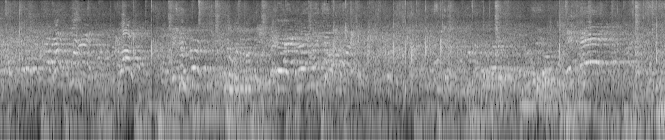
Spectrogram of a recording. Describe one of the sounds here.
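Sneakers squeak sharply on a gym floor, echoing in a large hall.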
